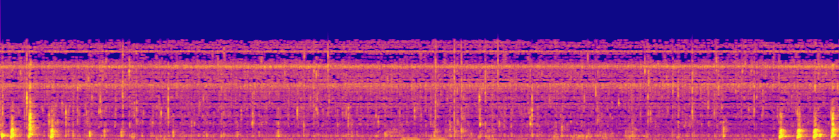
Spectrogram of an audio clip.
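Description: Tap water running steadily into a sink, with a sun conure's rapid series of short, laugh-like calls at the very start and again near the end.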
